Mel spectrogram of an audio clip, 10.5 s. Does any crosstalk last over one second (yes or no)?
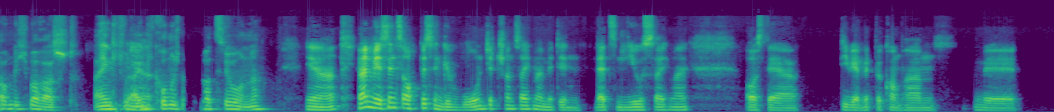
no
